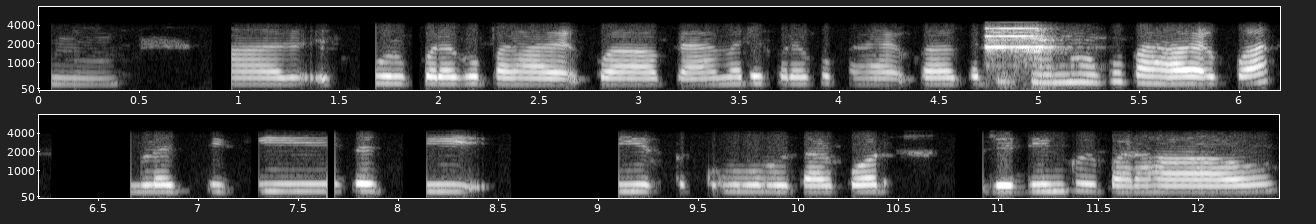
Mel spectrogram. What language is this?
Santali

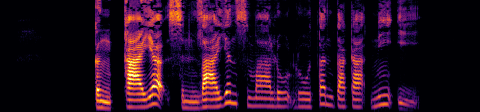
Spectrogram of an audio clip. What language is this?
Taroko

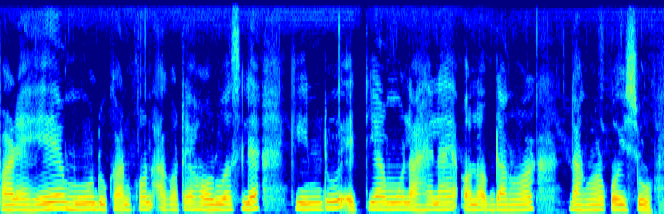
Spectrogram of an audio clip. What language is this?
Assamese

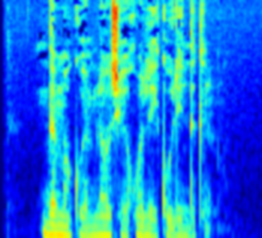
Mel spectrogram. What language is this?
Kurdish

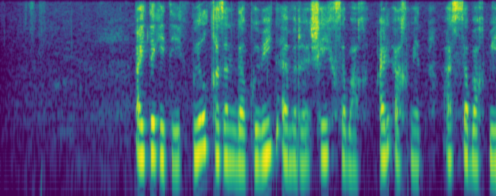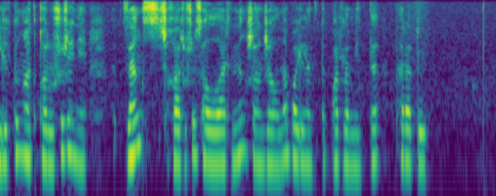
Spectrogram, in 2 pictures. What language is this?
Kazakh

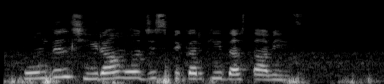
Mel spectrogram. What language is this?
Urdu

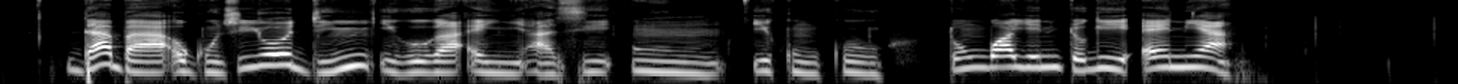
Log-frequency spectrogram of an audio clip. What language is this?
Yoruba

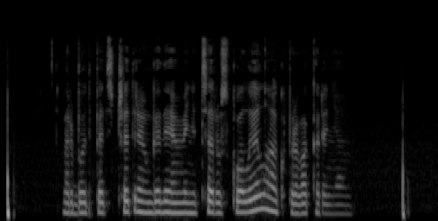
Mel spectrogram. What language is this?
Latvian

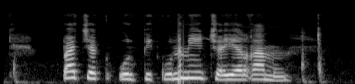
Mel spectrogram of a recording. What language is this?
Santa Ana de Tusi Pasco Quechua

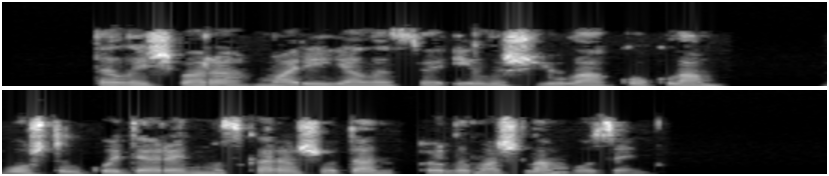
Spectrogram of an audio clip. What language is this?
Mari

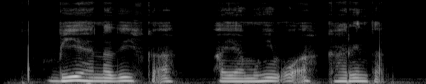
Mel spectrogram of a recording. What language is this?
Somali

